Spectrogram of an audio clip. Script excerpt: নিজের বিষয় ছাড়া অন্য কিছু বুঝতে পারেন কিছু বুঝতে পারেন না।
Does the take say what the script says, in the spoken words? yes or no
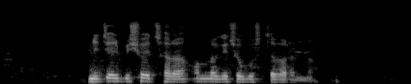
no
